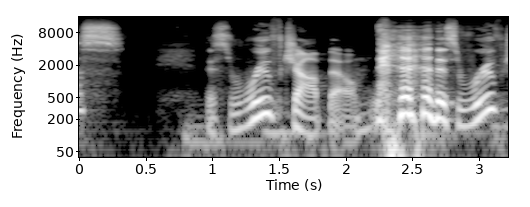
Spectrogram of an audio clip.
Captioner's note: laughs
